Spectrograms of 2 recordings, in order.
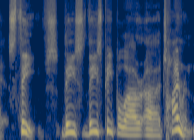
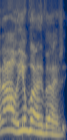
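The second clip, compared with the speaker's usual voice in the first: put-on sneering young comedian; 5 semitones higher, 3 dB louder than usual. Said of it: "He goes".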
